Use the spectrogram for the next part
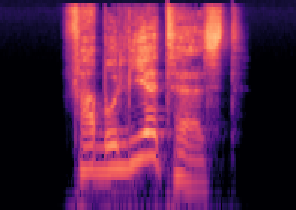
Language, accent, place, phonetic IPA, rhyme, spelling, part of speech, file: German, Germany, Berlin, [fabuˈliːɐ̯təst], -iːɐ̯təst, fabuliertest, verb, De-fabuliertest.ogg
- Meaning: inflection of fabulieren: 1. second-person singular preterite 2. second-person singular subjunctive II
